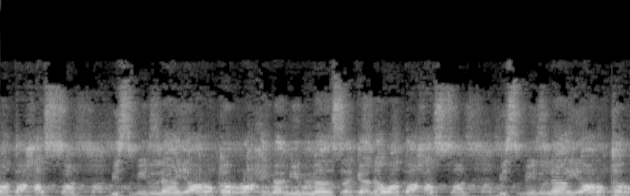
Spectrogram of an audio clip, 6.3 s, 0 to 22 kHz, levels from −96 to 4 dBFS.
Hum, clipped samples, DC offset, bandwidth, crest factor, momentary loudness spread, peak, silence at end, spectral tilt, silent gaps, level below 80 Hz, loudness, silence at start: none; under 0.1%; under 0.1%; 15.5 kHz; 14 dB; 7 LU; -6 dBFS; 0 s; -2.5 dB/octave; none; -46 dBFS; -20 LUFS; 0 s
